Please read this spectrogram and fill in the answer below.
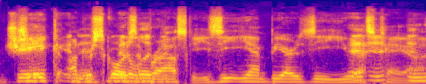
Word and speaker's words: Zembrzuski: Zembrowski. Which is funny is his Twitter is like Jake underscore Zembrowski.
